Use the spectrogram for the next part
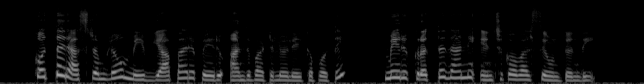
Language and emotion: Telugu, neutral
